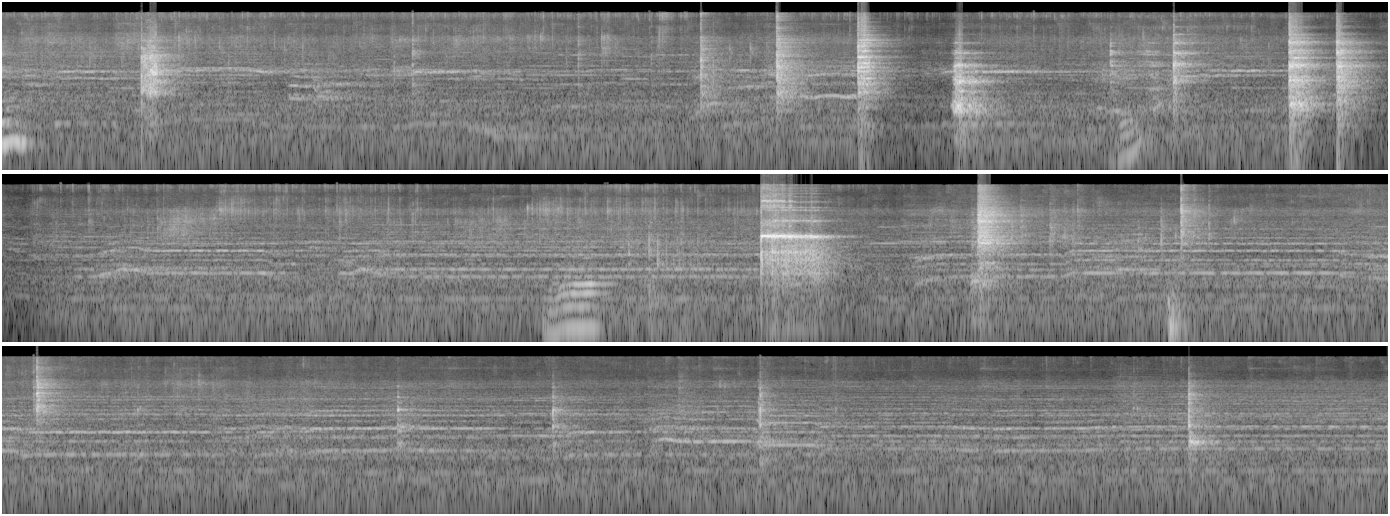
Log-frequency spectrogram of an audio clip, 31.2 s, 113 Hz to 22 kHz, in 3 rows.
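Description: A metal spoon and tongs clinking and scraping against a frying pan and a plate while food is served out, in scattered sharp clinks with the loudest about 16 seconds in. Background music with held, slowly changing notes runs underneath.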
